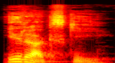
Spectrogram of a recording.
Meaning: Iraqi
- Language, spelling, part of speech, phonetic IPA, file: Russian, иракский, adjective, [ɪˈrakskʲɪj], Ru-иракский.ogg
